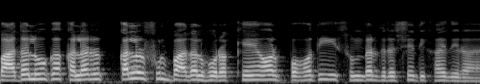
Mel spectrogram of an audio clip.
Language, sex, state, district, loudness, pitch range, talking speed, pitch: Hindi, female, Haryana, Charkhi Dadri, -18 LUFS, 195-230 Hz, 200 wpm, 210 Hz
